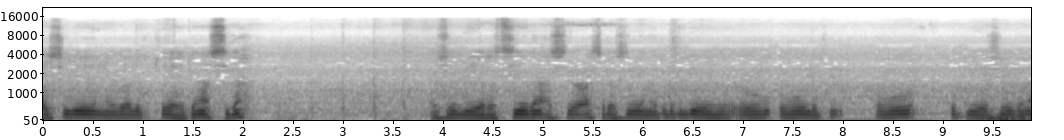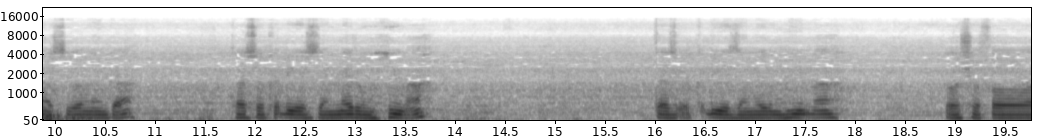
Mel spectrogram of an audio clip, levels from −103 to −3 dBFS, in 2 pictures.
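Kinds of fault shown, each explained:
HE-AAC compression: The speech has a plainly audible coded sound, likely from HE-AAC at a rate around 20 kbps. The upper band is a shaped copy of lower bands, so s sounds turn gritty and lispy. A spectrogram shows blocky, repeated treble texture, with nothing above 14.9 kHz.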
